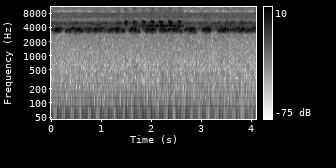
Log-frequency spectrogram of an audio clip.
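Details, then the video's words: Crickets at night, around midnight, give a continuous high chirping with pulsed bursts swelling and fading. A thin, steady whistle-like tone hangs for about half a second in the middle. "Gece Cırcır Böceklerinin Sesi - Huzur Veren Sesler - The Sound of Crickets"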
